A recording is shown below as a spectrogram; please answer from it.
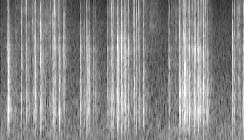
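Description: Long nails tap and scratch the hollow plastic bubbles of a blister pack of magnetic letters on a cardboard backing. Bursts of quick, bright, crinkly clicks come in clusters separated by short pauses, with no low end and almost no ring.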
